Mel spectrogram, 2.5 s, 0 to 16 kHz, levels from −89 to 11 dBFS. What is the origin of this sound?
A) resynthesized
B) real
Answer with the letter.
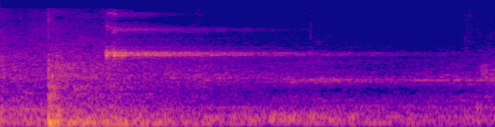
B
